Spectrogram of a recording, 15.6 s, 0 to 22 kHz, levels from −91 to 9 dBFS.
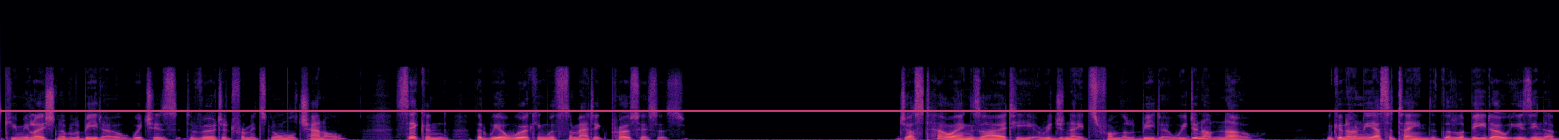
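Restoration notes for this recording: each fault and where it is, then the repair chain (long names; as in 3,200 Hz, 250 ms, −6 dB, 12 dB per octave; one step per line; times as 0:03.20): whistle 4,600 Hz −36 dBFS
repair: notch filter 4,600 Hz, Q 30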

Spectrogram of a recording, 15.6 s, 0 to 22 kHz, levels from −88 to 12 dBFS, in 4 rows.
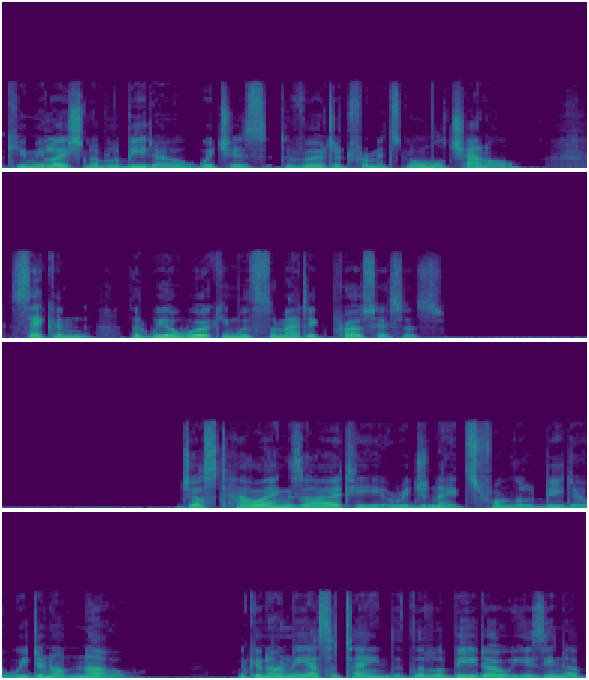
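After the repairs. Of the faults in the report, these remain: none of them is left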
